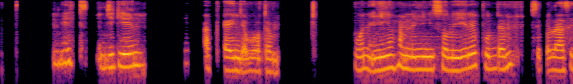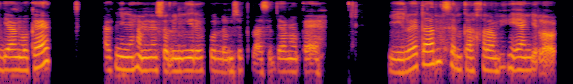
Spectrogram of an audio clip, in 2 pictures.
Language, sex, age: Wolof, female, 25-35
